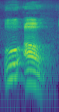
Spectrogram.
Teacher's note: गला और ओठ इन दोनों के मिश्रित रूप से आवाज़ निकलती है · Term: कंठ और ओठ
